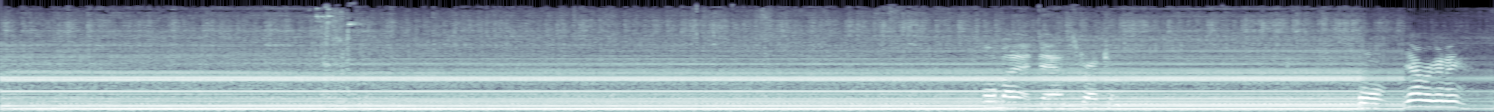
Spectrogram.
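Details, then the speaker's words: Steam locomotive air compressor recharging the main reservoir after an emergency brake application: steady constant-pitch droning hum with brief air squeals near the end; normal compressor operation. "Of course, now we lost a lot of the main reservoir, and that's why you hear the air compressor running."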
